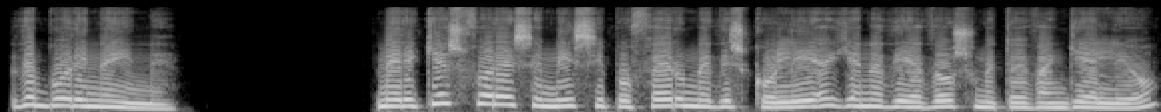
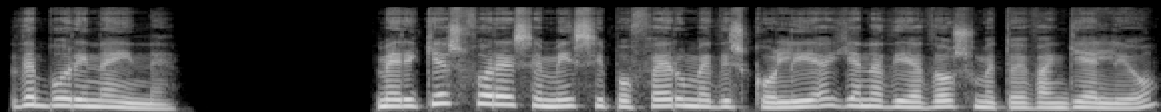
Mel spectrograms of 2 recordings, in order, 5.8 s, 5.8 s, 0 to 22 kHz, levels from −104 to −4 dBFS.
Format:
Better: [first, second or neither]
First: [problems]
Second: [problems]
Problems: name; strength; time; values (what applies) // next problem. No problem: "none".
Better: second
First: distortion; slight; 10 dB below the speech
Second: none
